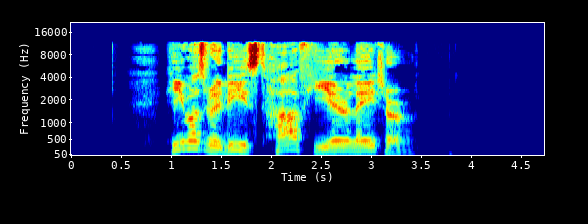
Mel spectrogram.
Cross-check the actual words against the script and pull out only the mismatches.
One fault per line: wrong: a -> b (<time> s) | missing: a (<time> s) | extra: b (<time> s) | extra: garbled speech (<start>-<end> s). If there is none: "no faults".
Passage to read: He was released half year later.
no faults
